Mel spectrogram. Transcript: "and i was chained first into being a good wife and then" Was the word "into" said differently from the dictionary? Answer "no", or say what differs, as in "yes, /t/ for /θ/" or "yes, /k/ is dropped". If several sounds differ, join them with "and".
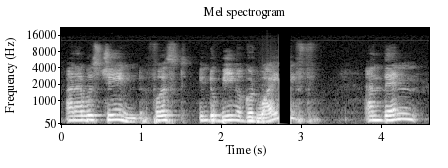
no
